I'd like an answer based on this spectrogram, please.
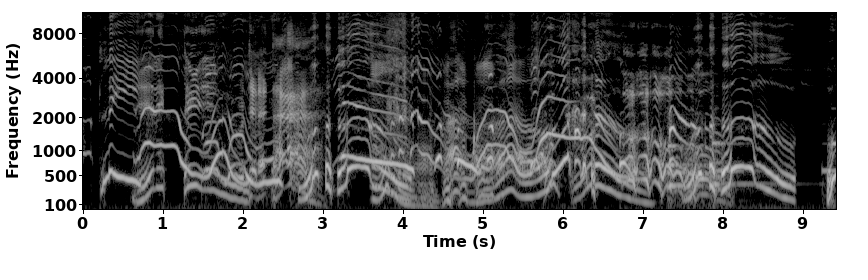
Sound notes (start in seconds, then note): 3.3 cheers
